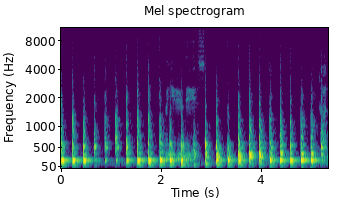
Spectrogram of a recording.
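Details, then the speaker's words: Epiphone FT130 acoustic guitar after 40 years of dust blown out, strings damped with foam, tapped around the body including the lower bout: even, clean knocks with quick decay and no rattle or buzz. Healthy tap test, no loose braces. "And I'm not hearing it now. It's a good guitar. I'm convinced of it."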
